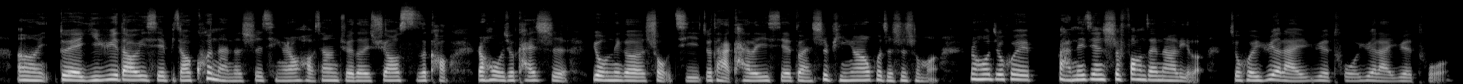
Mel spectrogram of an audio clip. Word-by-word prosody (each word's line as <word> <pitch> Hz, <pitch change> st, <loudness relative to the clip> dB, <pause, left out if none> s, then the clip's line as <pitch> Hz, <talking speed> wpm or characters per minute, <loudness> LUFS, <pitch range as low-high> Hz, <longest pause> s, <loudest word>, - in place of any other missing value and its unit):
嗯， 190 Hz, -3 st, +2 dB
对， 200 Hz, -3 st, +7 dB
一 180 Hz, +2 st, 0 dB
遇 220 Hz, +2 st, +3 dB
到 205 Hz, -2 st, +6 dB
一 -, -, +2 dB
些 195 Hz, 0 st, -1 dB
比 185 Hz, -, -10 dB
较 185 Hz, 0 st, +2 dB
困 265 Hz, +8 st, +2 dB
难 180 Hz, -6 st, 0 dB
的 170 Hz, 0 st, -5 dB
事 180 Hz, +3 st, -6 dB
情， 180 Hz, 0 st, -10 dB
然 170 Hz, 0 st, -2 dB
后 -, -, 0 dB
好 175 Hz, -2 st, -4 dB
像 185 Hz, +3 st, -2 dB
觉 175 Hz, -1 st, 0 dB
得 170 Hz, 0 st, +2 dB
需 170 Hz, +3 st, -7 dB
要 185 Hz, -1 st, +3 dB
思 185 Hz, 0 st, -2 dB
考， 180 Hz, -3 st, -5 dB, 0.3 s
然 200 Hz, -1 st, +4 dB
后 205 Hz, -, +2 dB
我 195 Hz, -, +3 dB
就 190 Hz, -, 0 dB
开 190 Hz, 0 st, -2 dB
始 185 Hz, -4 st, -4 dB, 0.2 s
用 200 Hz, -3 st, +4 dB
那 190 Hz, -, +2 dB
个 175 Hz, -2 st, +2 dB
手 170 Hz, -, -4 dB
机， 160 Hz, -2 st, -6 dB
就 185 Hz, -, -3 dB
打 180 Hz, -3 st, 0 dB
开 185 Hz, -2 st, -4 dB
了 175 Hz, -, +3 dB
一 180 Hz, -, -1 dB
些 175 Hz, -1 st, -1 dB
短 170 Hz, -1 st, -1 dB
视 225 Hz, +7 st, 0 dB
频 190 Hz, -1 st, -2 dB
啊 190 Hz, 0 st, +3 dB
或 200 Hz, +1 st, -1 dB
者 180 Hz, -3 st, -3 dB
是 180 Hz, +3 st, -4 dB
什 175 Hz, -1 st, -6 dB
么， 155 Hz, -, -9 dB, 0.3 s
然 245 Hz, -, +2 dB
后 235 Hz, +1 st, +5 dB
就 230 Hz, 0 st, +2 dB
会 220 Hz, -3 st, +1 dB, 0.2 s
把 240 Hz, -5 st, 0 dB
那 215 Hz, +2 st, +4 dB
件 230 Hz, 0 st, +4 dB
事 225 Hz, +2 st, +2 dB
放 230 Hz, 0 st, +3 dB
在 205 Hz, -1 st, +2 dB
那 190 Hz, -2 st, 0 dB
里 175 Hz, -1 st, -4 dB
了， 330 Hz, -, -9 dB, 0.3 s
就 195 Hz, -, -2 dB
会 185 Hz, -1 st, +1 dB
越 210 Hz, +3 st, +2 dB
来 165 Hz, -4 st, 0 dB
越 175 Hz, +2 st, -6 dB
拖、 170 Hz, -1 st, -10 dB
越 180 Hz, +1 st, -5 dB
来 160 Hz, -3 st, -3 dB
越 155 Hz, +1 st, -7 dB
拖。 -, -, -14 dB
185 Hz, 300 characters per minute, -21 LUFS, 175-200 Hz, 0.3 s, 对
